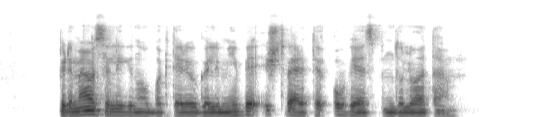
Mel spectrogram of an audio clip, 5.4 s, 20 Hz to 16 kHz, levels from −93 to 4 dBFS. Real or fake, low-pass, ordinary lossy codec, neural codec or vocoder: real; 7.2 kHz; Opus, 24 kbps; none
